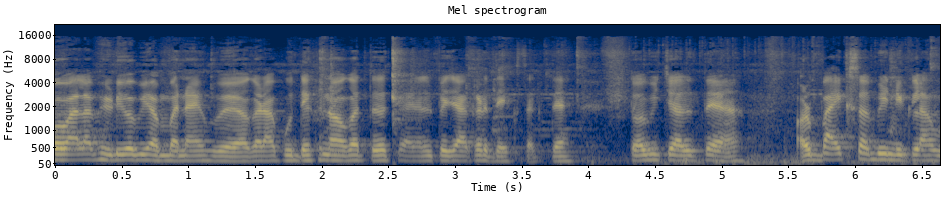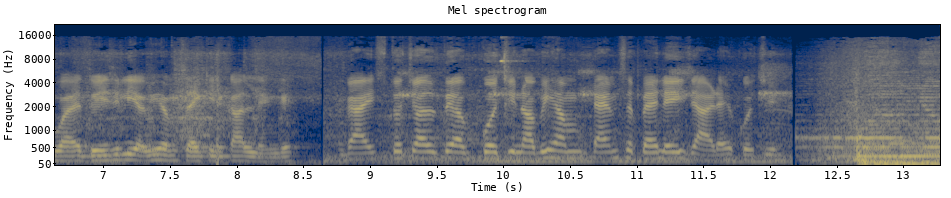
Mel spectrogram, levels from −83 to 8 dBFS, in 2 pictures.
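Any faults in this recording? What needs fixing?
A brief glitch cuts through the audio from 7.84 to 7.87 s, lasting about 34 ms. It comes from damaged data in a compressed stream: corrupted bytes made the decoder misread frames, lose sync and hunt for the next valid frame header. To prevent it, verify file integrity with checksums and use a transport that detects and resends corrupted packets.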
